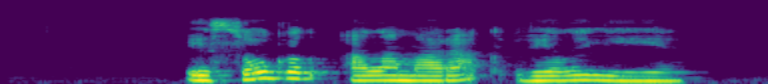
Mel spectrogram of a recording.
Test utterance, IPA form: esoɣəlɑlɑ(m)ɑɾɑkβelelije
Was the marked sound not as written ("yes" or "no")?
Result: no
